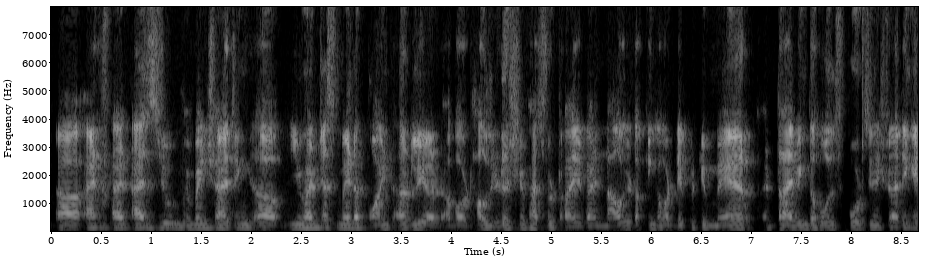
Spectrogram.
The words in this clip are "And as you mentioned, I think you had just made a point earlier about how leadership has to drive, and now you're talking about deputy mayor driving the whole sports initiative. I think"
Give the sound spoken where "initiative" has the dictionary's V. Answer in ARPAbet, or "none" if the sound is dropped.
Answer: none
